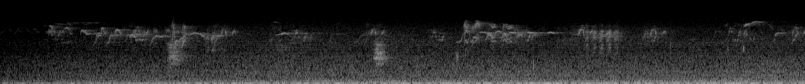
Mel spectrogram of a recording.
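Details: Morning birds singing: several high, thin chirps and quick twittering trills overlap through the recording, some notes sweeping downward, all set over a steady low background rumble.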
